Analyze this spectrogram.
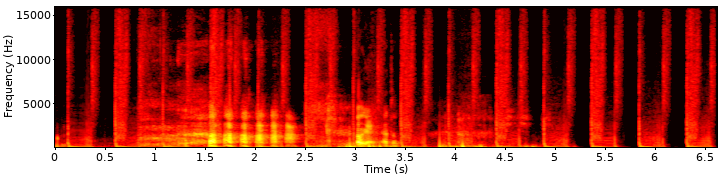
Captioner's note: laughs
